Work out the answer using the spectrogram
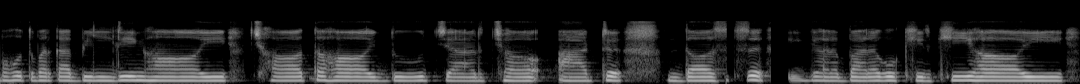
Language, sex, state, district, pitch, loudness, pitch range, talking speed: Bajjika, female, Bihar, Vaishali, 180 Hz, -24 LUFS, 175-180 Hz, 90 wpm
